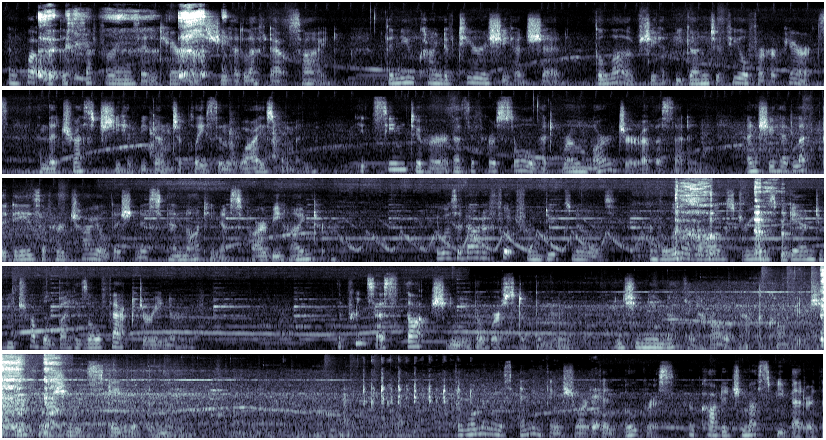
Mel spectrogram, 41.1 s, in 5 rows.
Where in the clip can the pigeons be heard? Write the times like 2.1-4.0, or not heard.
9.5-11.3, 35.1-37.2.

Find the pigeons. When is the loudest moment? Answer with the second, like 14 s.
36 s.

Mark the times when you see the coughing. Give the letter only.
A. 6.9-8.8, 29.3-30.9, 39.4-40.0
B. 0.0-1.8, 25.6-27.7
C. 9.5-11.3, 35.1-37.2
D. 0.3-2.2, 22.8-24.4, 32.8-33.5
D.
